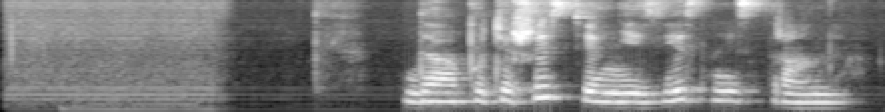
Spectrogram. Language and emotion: Russian, neutral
